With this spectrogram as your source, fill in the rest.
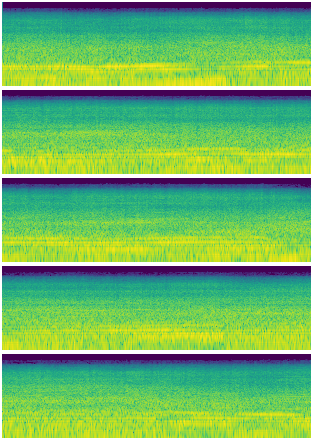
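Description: Wind rushes hard past the rider.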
